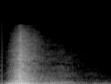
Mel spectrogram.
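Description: A whoosh sound effect for a title transition, swelling to a peak about half a second in and fading away by about a second and a half.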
